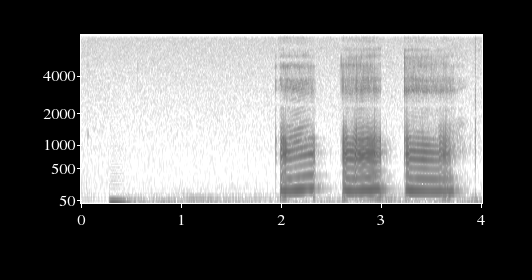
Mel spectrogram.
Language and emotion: Russian, neutral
